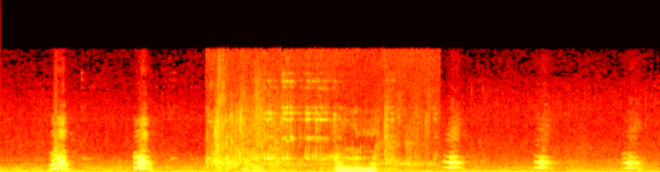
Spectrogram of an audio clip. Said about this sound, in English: Barking at the water.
